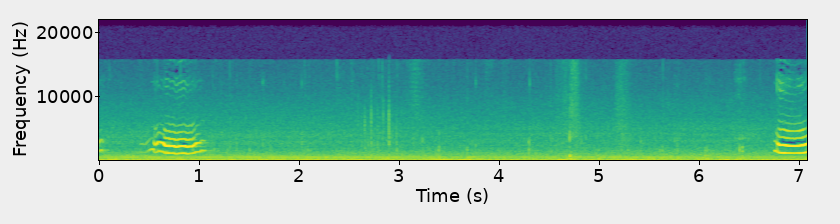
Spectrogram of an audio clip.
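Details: Newborn English Bulldog puppies, two hours old, sleeping and dreaming in a blue sable litter; a bending, high squeak near the start and another at the end, separated by quiet with a constant background hum.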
